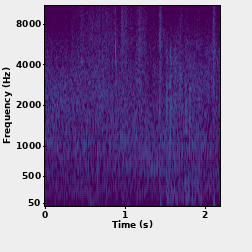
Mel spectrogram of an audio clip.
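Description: Quiet outdoor background noise, with a few faint soft taps and low sounds about one and a half seconds in; no clear ball strike.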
